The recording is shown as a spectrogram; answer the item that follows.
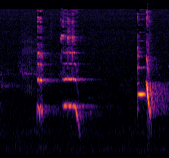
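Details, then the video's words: Tui song on an evening walk where many tui are about: two clear ringing tones with bright overtones, the second bending downward, then after a brief pause a loud rich note that swoops and fades. "Tui bird singing"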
